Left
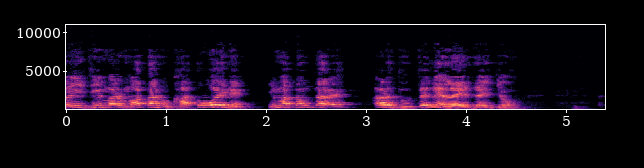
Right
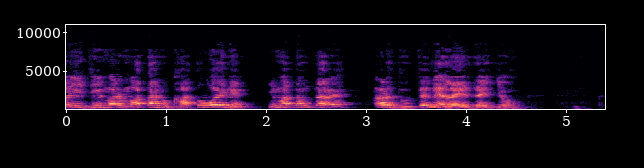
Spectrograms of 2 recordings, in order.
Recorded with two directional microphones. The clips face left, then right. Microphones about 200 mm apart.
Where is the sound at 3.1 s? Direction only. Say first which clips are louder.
Left 1 dB; centre (ahead or behind).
